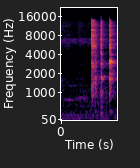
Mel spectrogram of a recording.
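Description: A spoon scraping and clinking against a metal pot as pistachios are stirred into milk for kulfi, three quick close knocks after a second of quiet.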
